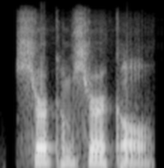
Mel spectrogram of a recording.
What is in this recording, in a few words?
"circumcircle", American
